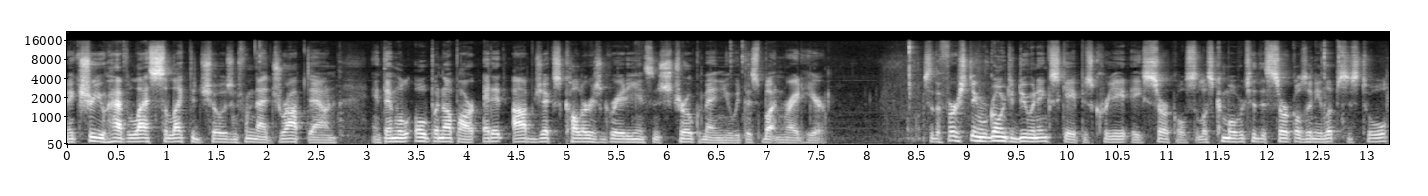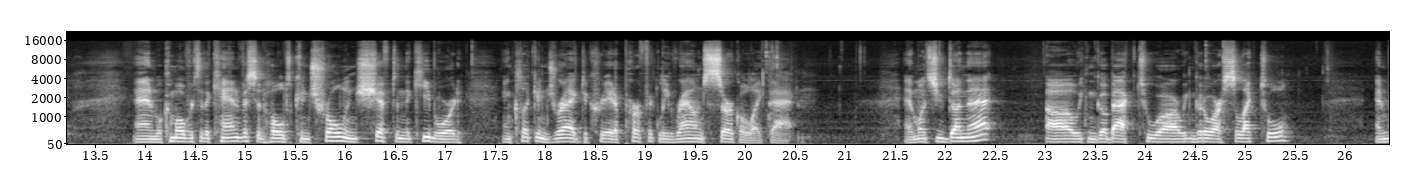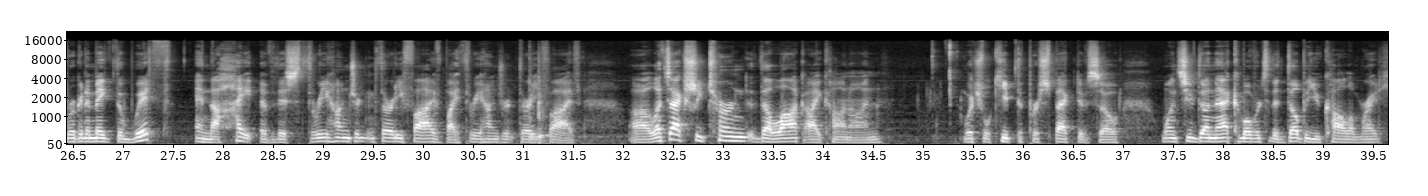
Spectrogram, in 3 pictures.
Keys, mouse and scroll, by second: 0.7 click, 1.9 click, 6.7 click, 12.7 click, 17.4-20.5 ctrl+shift+drag, 24.8 click, 35.3 click.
